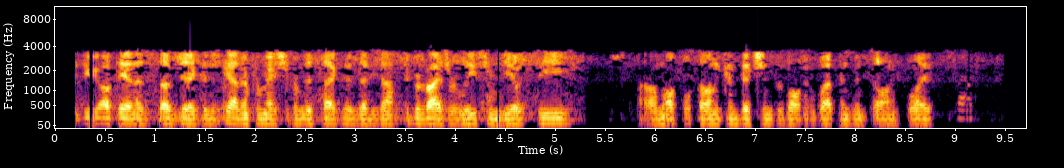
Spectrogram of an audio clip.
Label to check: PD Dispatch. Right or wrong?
Right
